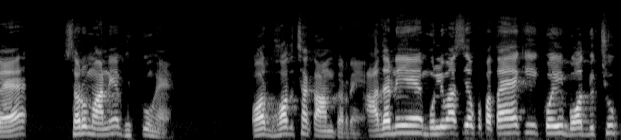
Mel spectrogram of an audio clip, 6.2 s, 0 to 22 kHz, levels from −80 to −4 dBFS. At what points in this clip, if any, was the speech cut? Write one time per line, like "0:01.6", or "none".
0:03.8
